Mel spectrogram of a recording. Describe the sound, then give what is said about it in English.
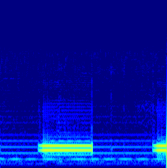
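A telephone rings with a steady electronic tone in two bursts separated by a short silence; the second burst is cut off at the end. “I don't know if that's your phone or my phone.”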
